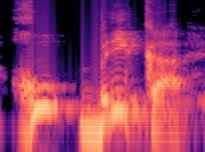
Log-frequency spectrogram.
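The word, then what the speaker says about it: rubrica: não é pública se aqui eu coloquei como exemplo de palavra paroxítona tenho aqui a palavra pronúncia correta rubrika então rubrika e não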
